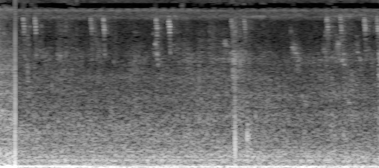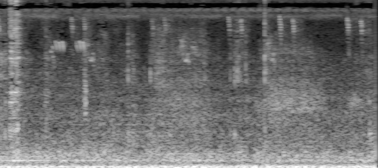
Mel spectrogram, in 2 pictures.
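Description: Quiet pond-side ambience: a low steady rumble with faint, scattered short bird chirps.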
